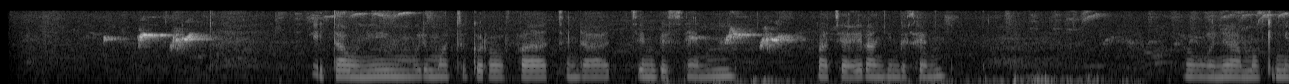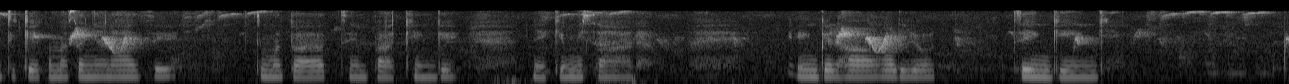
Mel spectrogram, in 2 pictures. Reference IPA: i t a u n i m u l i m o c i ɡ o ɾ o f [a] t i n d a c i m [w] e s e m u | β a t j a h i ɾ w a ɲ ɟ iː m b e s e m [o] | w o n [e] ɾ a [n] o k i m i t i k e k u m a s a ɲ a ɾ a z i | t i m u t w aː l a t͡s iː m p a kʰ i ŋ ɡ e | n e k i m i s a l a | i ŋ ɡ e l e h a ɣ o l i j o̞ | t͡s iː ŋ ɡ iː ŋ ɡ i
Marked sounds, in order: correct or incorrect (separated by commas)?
correct, incorrect, incorrect, correct, incorrect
